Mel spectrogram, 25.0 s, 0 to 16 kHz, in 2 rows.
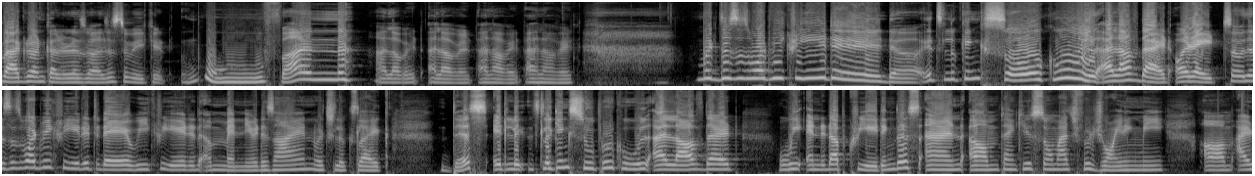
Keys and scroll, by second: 16.6 shift+f.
